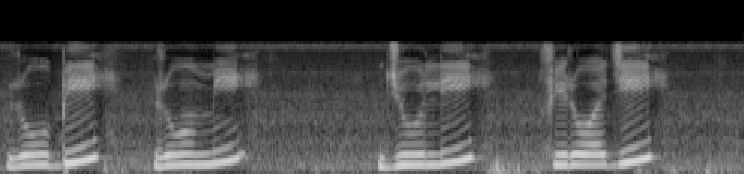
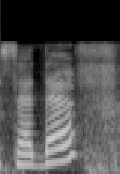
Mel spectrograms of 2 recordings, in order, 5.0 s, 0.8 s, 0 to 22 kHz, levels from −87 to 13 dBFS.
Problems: constant background noise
